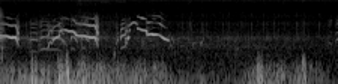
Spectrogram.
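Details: A flock of Carnaby's black cockatoos, endemic to southwest Western Australia, calls over coastal heathland with overlapping, wavering, nasal wails in quick succession, over a steady low rumble of wind.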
